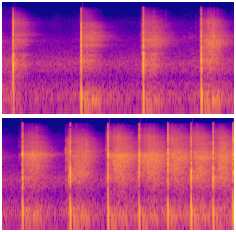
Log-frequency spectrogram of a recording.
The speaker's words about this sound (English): And doesn't a good slow clap just really make you happy? Is that just me?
